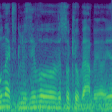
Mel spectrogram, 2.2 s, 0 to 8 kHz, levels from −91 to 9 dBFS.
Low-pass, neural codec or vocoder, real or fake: 7.2 kHz; none; real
